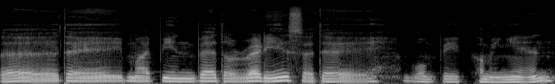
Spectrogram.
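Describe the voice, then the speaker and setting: A man's very deep, low voice with a dark, mellow tone, very wide pitch swings and a very slow pace. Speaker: streamer. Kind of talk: casual live stream chat. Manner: halting, many fillers.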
